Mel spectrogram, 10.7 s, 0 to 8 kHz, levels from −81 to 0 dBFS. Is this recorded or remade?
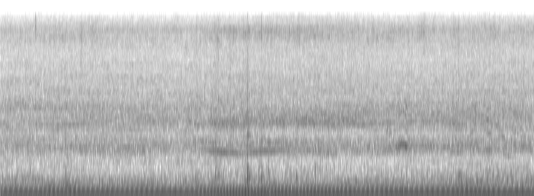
remade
